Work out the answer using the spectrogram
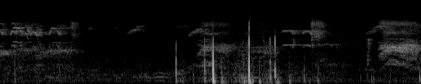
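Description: Birds chirping and calling, with a harsh call near the end. A few sharp clicks about two seconds in are the loudest sounds.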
